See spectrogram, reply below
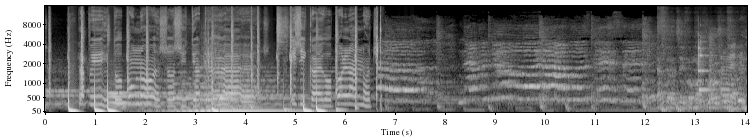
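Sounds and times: music with heavy bass: 0:00.0 - 0:06.5
faint steady beat: 0:00.5 - 0:01.8, 0:03.3 - 0:05.8
woman singing wavering notes: 0:13.1 - 0:13.8.

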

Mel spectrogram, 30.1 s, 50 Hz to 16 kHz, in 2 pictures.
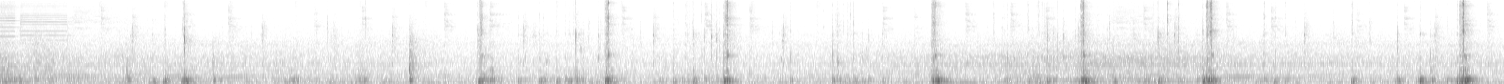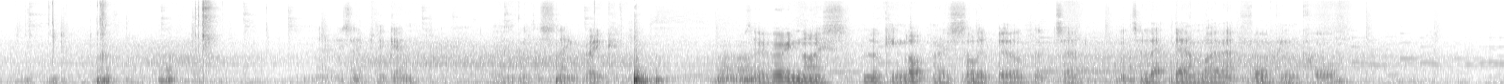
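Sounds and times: lock pick clicks and scratches: 0:04.7 - 0:12.9, 0:13.5 - 0:17.2.

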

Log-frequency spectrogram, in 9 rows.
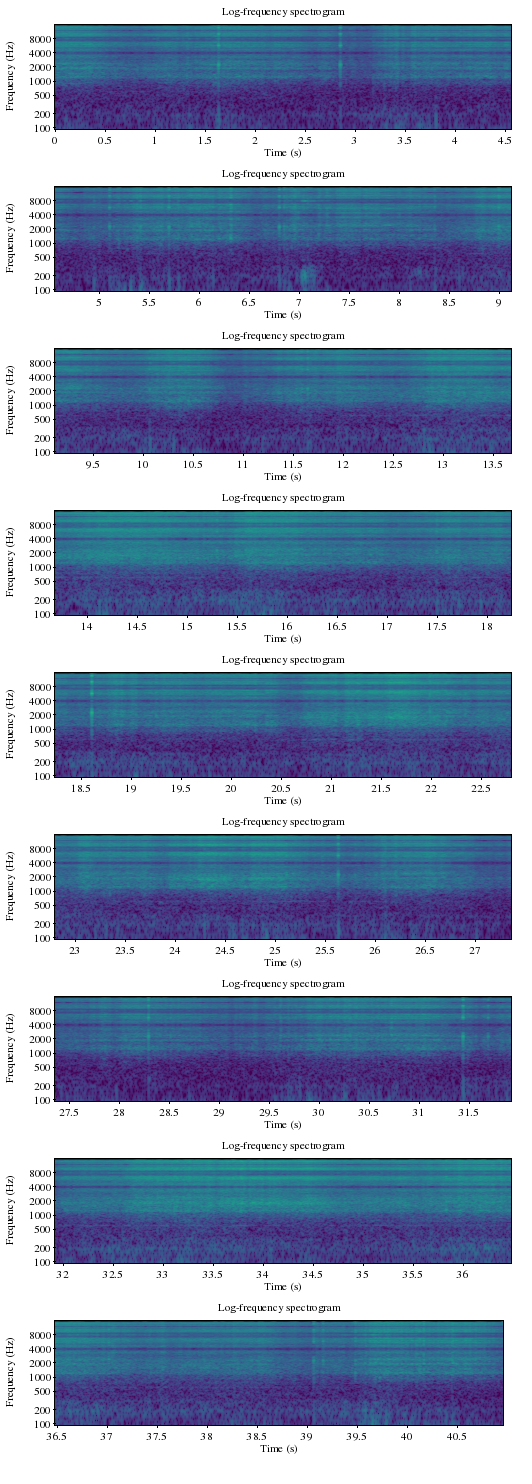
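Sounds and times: skis scraping over snow: 0:00.0 - 0:40.9
wind rumbling on microphone: 0:00.0 - 0:40.9.

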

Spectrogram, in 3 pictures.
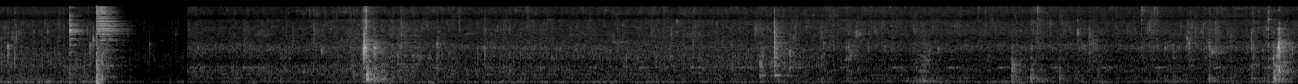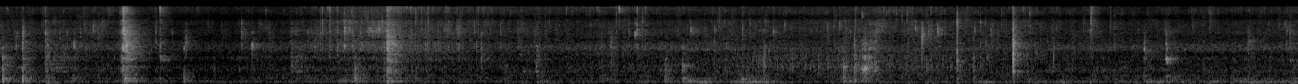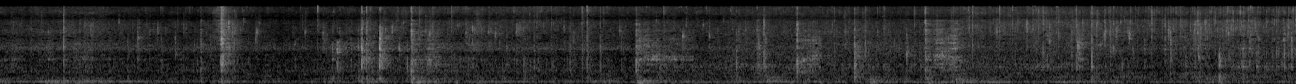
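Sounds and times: eggs sizzling in hot oil: 0:00.0 - 0:38.9.

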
